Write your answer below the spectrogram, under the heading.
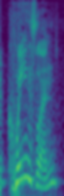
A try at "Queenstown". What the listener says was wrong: town, not Queensland. No. Town.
